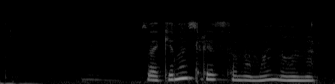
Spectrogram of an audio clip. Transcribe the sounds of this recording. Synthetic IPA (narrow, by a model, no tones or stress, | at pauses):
zakʲinusʲrʲe̞t̪st̪vənamojnumʲer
